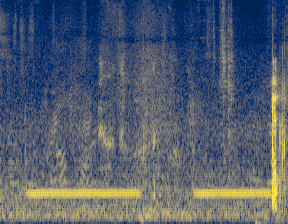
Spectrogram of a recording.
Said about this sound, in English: While there, after a particularly emotional and destructive stay at an elegant hotel, Patrick phones overseas to check in with a friend.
